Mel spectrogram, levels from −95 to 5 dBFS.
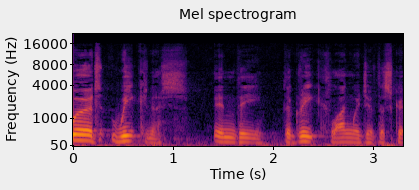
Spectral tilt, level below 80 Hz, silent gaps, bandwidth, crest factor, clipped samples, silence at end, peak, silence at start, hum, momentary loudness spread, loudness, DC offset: -6 dB/octave; -54 dBFS; none; 16 kHz; 18 dB; under 0.1%; 0 s; -12 dBFS; 0 s; none; 12 LU; -33 LUFS; under 0.1%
